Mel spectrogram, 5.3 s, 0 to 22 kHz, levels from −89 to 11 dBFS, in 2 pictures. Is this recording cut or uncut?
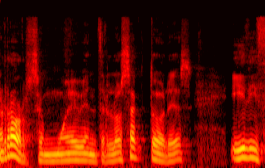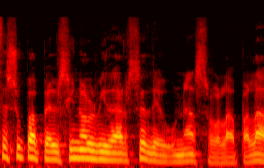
uncut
